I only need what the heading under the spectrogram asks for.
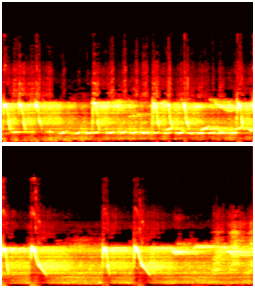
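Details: Bar-winged prinia in persistent song: fast high chirping with long downward-sweeping notes. A lower, wavering whistle threads through early on, over a constant high hiss.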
